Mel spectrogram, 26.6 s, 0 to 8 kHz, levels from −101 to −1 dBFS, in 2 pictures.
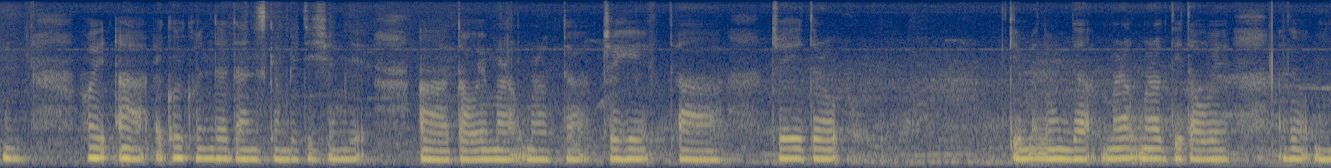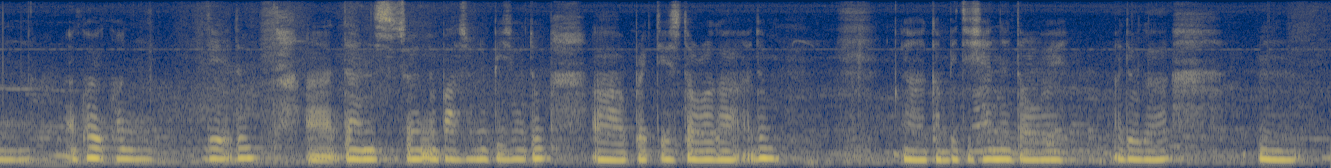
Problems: background sounds at intervals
